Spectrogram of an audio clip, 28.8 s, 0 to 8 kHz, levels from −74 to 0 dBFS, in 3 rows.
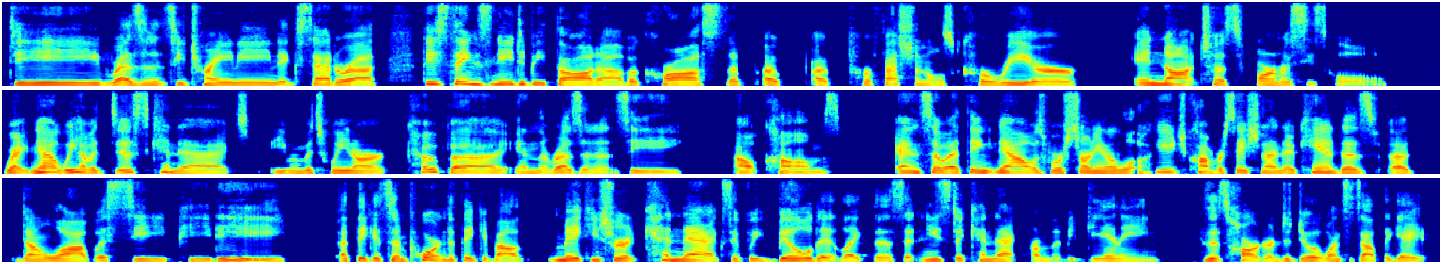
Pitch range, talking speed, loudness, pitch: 170-195 Hz, 195 wpm, -17 LUFS, 180 Hz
